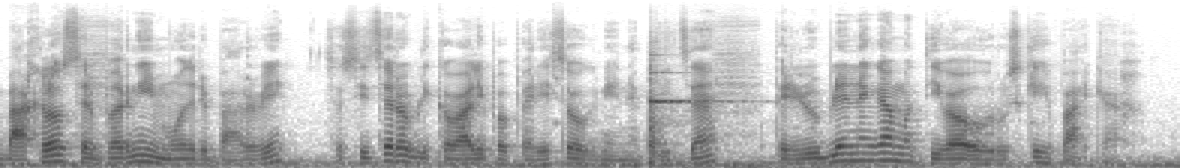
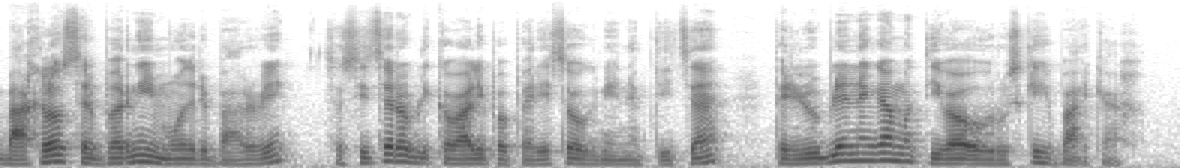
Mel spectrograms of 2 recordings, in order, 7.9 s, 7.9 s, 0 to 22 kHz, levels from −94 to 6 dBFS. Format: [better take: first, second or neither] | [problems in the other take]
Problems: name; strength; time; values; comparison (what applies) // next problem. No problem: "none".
second | background sound (Bird + Piano); 8 dB below the speech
